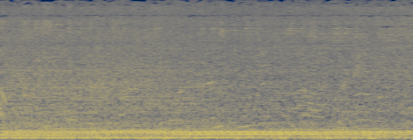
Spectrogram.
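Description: Steady low drone of an engine running nearby, with a slight change in its pitch about halfway through.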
